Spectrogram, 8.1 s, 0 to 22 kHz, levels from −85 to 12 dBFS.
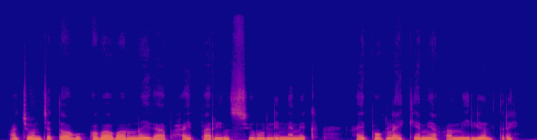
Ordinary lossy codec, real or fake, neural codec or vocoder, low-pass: none; fake; autoencoder, 48 kHz, 128 numbers a frame, DAC-VAE, trained on Japanese speech; 19.8 kHz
